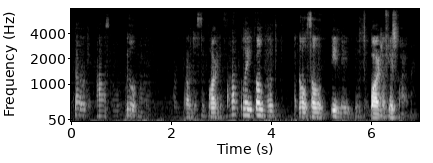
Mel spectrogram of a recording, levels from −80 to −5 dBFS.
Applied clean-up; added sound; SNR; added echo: neural mask model DeepFilterNet 3.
